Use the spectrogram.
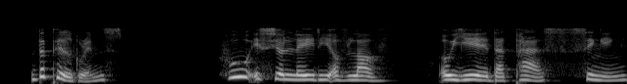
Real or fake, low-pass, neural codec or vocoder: real; 5.4 kHz; none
